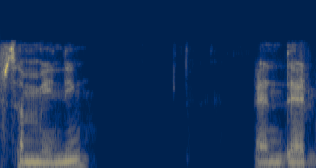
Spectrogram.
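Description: A man's voice speaking, breaking off for about a second midway before talking again, with a faint tick or two in the pause.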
